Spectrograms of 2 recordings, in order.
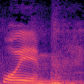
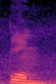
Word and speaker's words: poem: পোয়েম, কিন্তু এটা পোয়েম হবে না, কি হবে? পোম।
